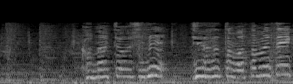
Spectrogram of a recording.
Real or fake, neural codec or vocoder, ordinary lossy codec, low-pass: fake; vocoder, 24 kHz, 100 mel bands, Vocos; none; 7.2 kHz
